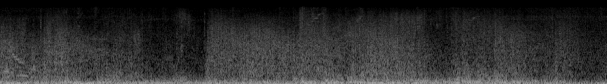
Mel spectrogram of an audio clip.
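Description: Gunfire and explosions rattle in a distant battle.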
